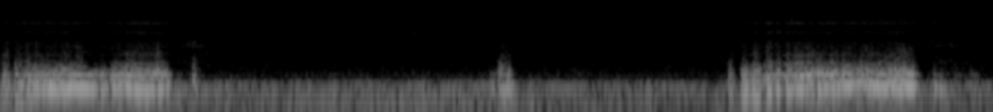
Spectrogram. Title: Puppy snoring is fun to listen to. Turn up the sound and enjoy. ;)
